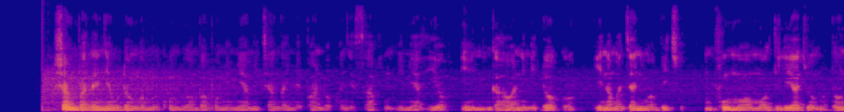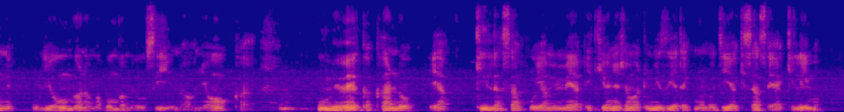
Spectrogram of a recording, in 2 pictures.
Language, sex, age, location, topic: Swahili, male, 25-35, Nairobi, agriculture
